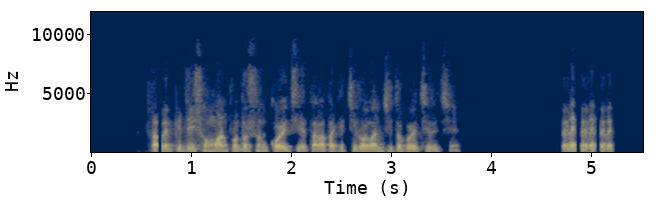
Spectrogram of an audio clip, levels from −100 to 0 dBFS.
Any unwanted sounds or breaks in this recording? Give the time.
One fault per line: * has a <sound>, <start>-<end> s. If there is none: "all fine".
* has a dropout, 0.7-0.7 s
* has a laugh, 4.7-5.2 s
